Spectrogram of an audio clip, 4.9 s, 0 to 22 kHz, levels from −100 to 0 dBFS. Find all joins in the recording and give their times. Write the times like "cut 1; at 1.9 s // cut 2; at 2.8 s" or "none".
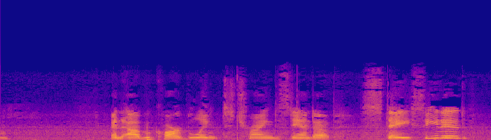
cut 1; at 3.5 s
